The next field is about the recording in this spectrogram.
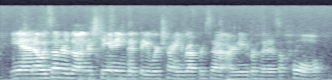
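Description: A woman's voice with light background noise and audible room echo. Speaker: resident addressing council. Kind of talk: public comment. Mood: earnest, slightly nervous. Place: hall. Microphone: camera far.

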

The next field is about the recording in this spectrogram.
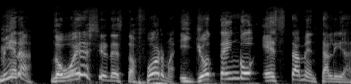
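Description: A man speaks in a dry sound with no echo against a quiet background. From United States. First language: English (speaking Spanish). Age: 50s. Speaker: leadership expert; interview guest, leadership coach. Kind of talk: interview. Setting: studio. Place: studio. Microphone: studio mic.

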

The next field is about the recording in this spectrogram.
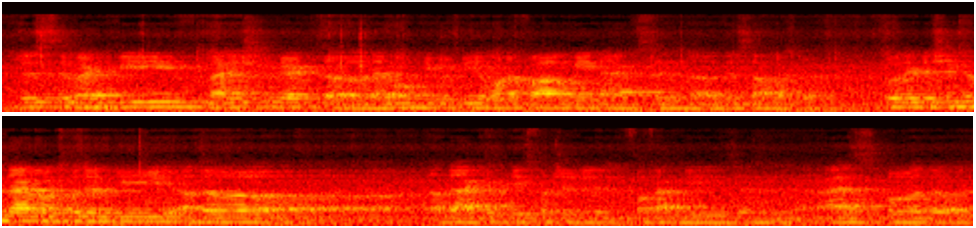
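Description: A man talks at a fairly quick pace, with noticeable background noise and strong room echo. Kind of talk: press briefing. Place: hall.

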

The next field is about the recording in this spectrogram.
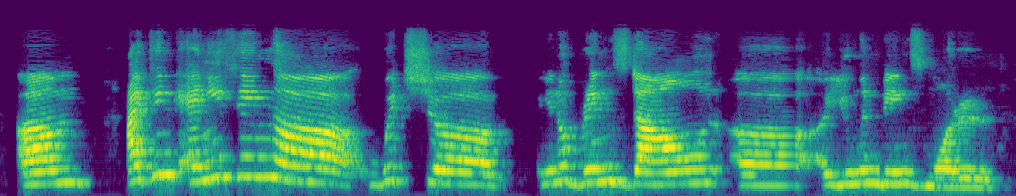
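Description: Very slowly, a woman speaks in a high voice with very wide pitch swings. Audible room echo fills the quiet background. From Bombay, India and the US. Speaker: actress and singer; actress-singer interviewee. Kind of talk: interview. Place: home room. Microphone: phone near.

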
